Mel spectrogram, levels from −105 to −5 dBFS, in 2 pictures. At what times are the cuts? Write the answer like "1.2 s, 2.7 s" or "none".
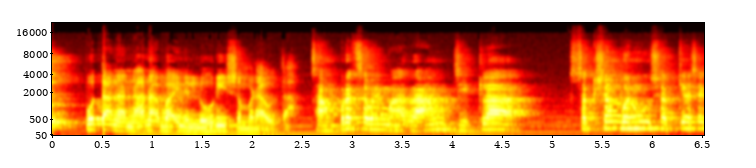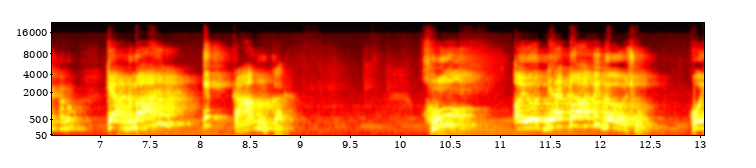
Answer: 2.5 s, 6.9 s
